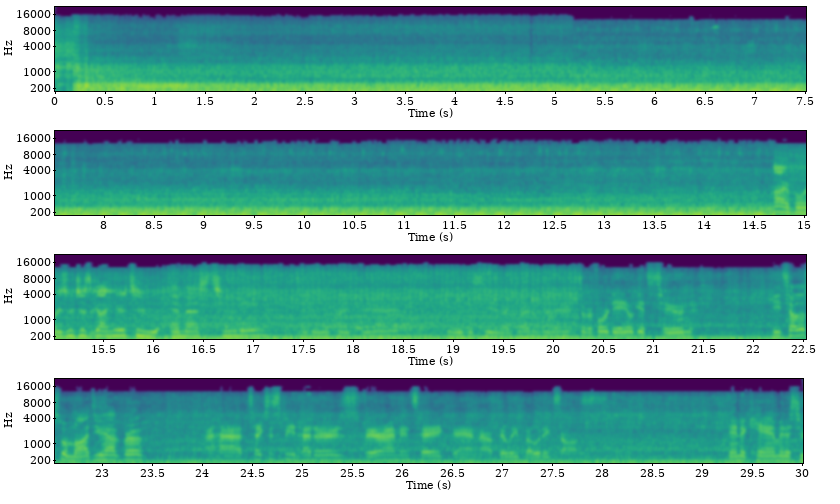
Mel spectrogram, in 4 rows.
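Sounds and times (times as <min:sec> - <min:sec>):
car engine starting and idling: 0:00.0 - 0:30.0.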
